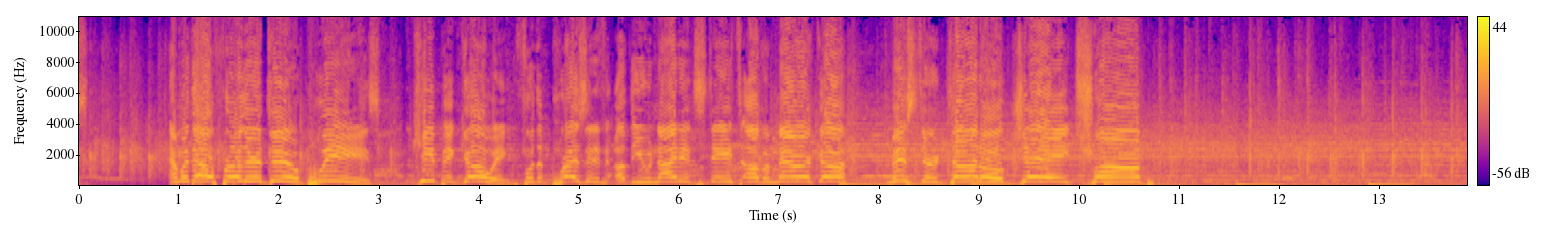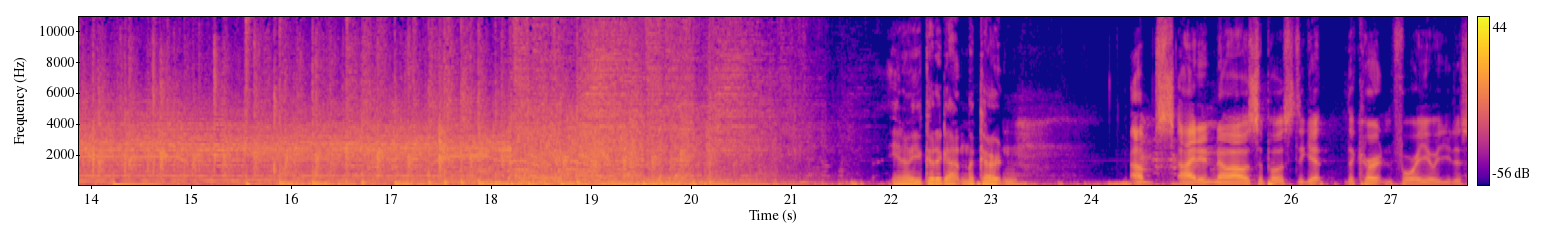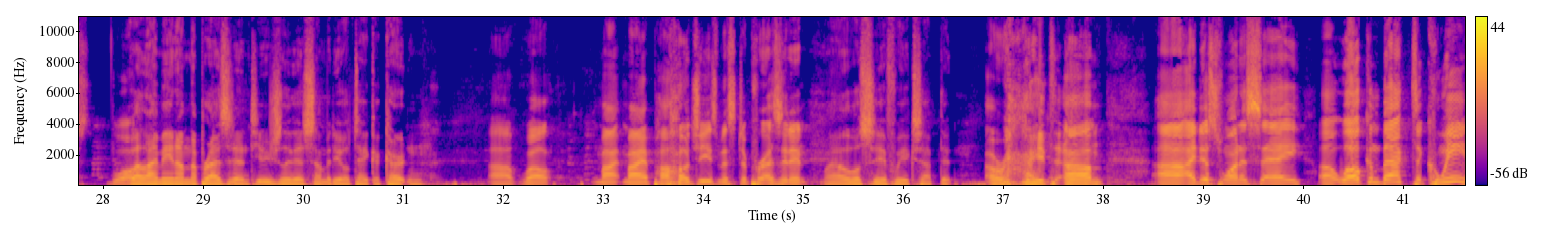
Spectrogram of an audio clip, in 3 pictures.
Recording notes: taped from QED Astoria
